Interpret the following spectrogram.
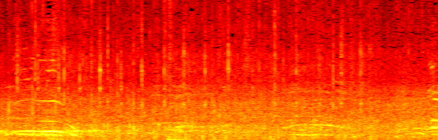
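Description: Shouted calls and voices echoing in a large arena, two or three calls sliding down in pitch near the start and another around three seconds in, over a steady low hum.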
